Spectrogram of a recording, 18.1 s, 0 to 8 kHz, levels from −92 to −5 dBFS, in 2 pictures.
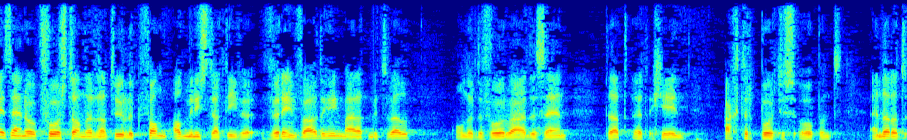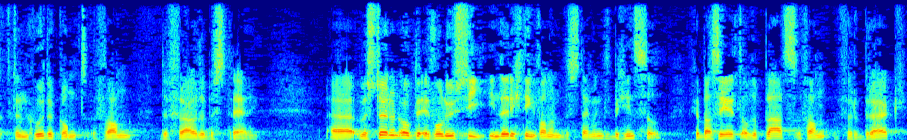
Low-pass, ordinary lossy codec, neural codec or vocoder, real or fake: none; none; none; real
